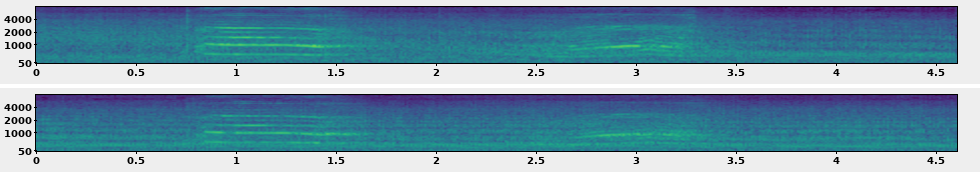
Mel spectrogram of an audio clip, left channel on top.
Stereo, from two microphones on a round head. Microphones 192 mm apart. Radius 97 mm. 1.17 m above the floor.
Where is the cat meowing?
60° left (ahead or behind), 0.9 m.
